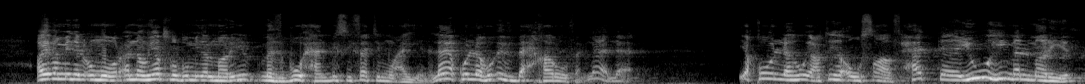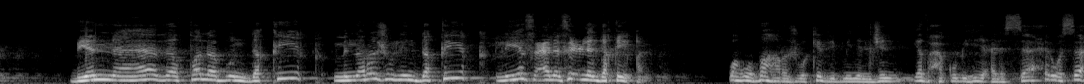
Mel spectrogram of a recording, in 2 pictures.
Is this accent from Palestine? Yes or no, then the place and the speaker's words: no; Tunisia; ومن رأى منكم هؤلاء القوم يتكلمون بلغة نسميها عندنا في تونس يقول يتكلم بالعجمي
